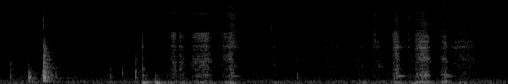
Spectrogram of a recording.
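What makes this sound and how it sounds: A graphite pencil held in the fingertips scratches sketch lines across a medium white canvas/paper board resting on a wooden easel. Soft, dry rasping strokes come in short bursts with bright scratchy edges and faint low thumps from the board. The sound is quiet overall, with brief louder scrapes standing out against a near-silent background.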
